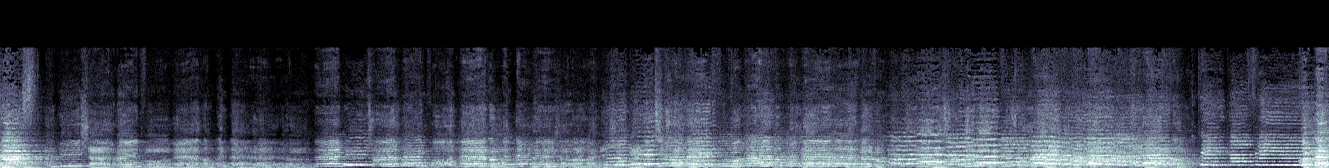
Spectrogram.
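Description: Background choral music: a choir singing held notes. Near the end it drops away briefly and comes back on a long held note.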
